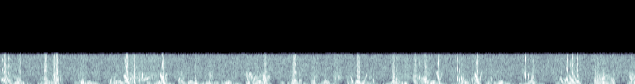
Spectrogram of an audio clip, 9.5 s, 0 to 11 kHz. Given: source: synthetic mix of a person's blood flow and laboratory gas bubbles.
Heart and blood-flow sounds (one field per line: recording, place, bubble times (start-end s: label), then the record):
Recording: Doppler ultrasound of blood flow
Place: precordium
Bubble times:
0.00-0.38 s: bubbles
0.60-0.73 s: bubbles
0.77-0.94 s: bubbles
1.17-1.32 s: bubbles
1.62-1.78 s: bubbles
1.83-2.53 s: bubbles
2.66-2.79 s: bubbles
2.88-3.00 s: bubbles
3.04-3.23 s: bubbles
3.65-4.05 s: bubbles
4.35-4.54 s: bubbles
4.62-4.76 s: bubbles
4.85-4.93 s: bubbles
5.00-5.14 s: bubbles
5.18-5.65 s: bubbles
5.87-6.14 s: bubbles
6.18-6.47 s: bubbles
6.51-6.64 s: bubbles
6.82-7.25 s: bubbles
7.34-7.43 s: bubbles
7.84-8.05 s: bubbles
8.38-8.74 s: bubbles
8.90-9.24 s: bubbles
9.42-9.54 s: bubbles
From the record:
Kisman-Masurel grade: 243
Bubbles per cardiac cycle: several, 3 to 8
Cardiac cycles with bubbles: 100%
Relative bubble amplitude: loud (0.450 to 0.775)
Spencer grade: 3 (all of the cardiac periods contain showers or single bubble signals, but not dominating or overriding the cardiac motion signals)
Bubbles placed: anywhere in the cardiac cycle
